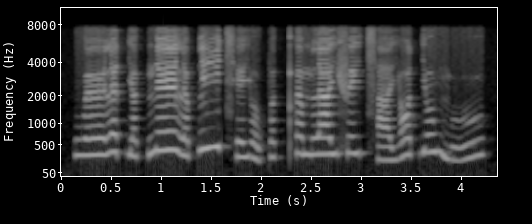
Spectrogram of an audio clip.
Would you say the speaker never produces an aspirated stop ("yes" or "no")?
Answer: no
